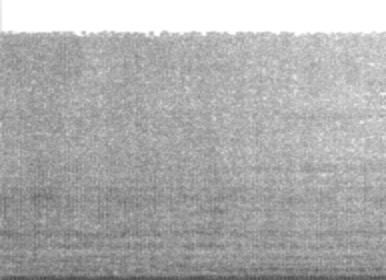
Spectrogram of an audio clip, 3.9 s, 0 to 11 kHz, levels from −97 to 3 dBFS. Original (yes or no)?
no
